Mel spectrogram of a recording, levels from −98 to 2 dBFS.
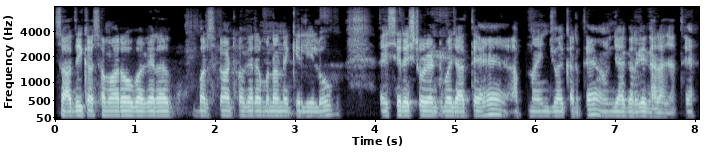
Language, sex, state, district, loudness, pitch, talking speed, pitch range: Hindi, male, Bihar, Samastipur, -18 LUFS, 115 Hz, 195 wpm, 110-115 Hz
